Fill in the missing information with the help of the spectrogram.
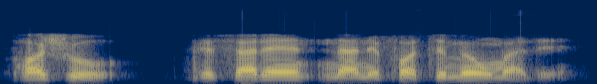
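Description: A man reading aloud voices a calm village man who speaks quietly and steadily. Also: mid-range voice, slightly rough, no echo, natural voice. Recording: thin phone-like sound.

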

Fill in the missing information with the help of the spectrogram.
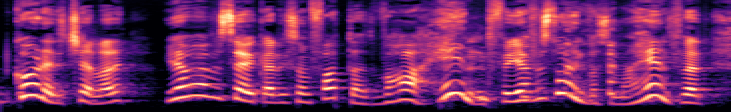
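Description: A young woman with a Finland Swedish accent, co-hosting a podcast in casual chat, talking fast and loose with lots of filler words and English phrases mixed in. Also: high-pitched, sing-song. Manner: chatty, heavy use of fillers like liksom, mixes in English. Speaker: podcast co-host.

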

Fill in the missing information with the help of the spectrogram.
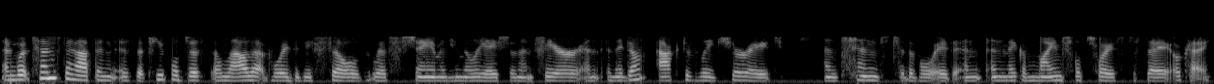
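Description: Over a thin, dry phone line, a middle-aged radio guest earnestly and reflectively explains what she thinks, frequently saying "you know." Her pitch is fairly low, her intonation fairly even, and her pace moderate.

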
